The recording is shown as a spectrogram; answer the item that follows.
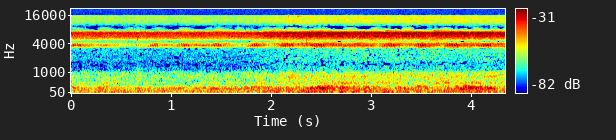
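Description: Faint, steady high-pitched chorus of insects singing, over a low background rumble.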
